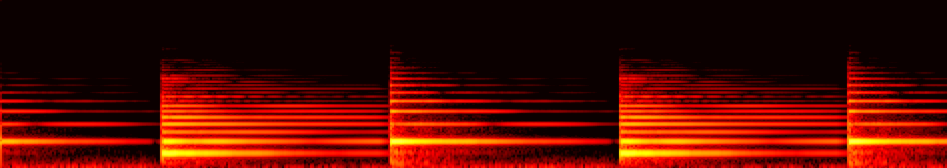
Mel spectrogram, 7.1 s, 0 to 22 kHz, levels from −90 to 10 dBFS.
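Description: Nothing goes wrong anywhere along the way, so there's no technical fault to point to at any moment in the clip.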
